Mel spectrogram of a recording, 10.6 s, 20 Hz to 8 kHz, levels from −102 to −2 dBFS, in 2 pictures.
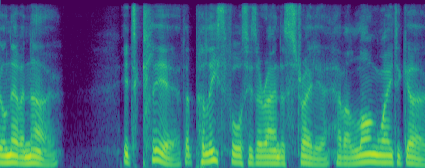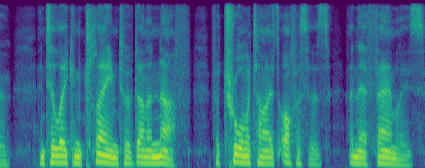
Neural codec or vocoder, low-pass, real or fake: none; 7.2 kHz; real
